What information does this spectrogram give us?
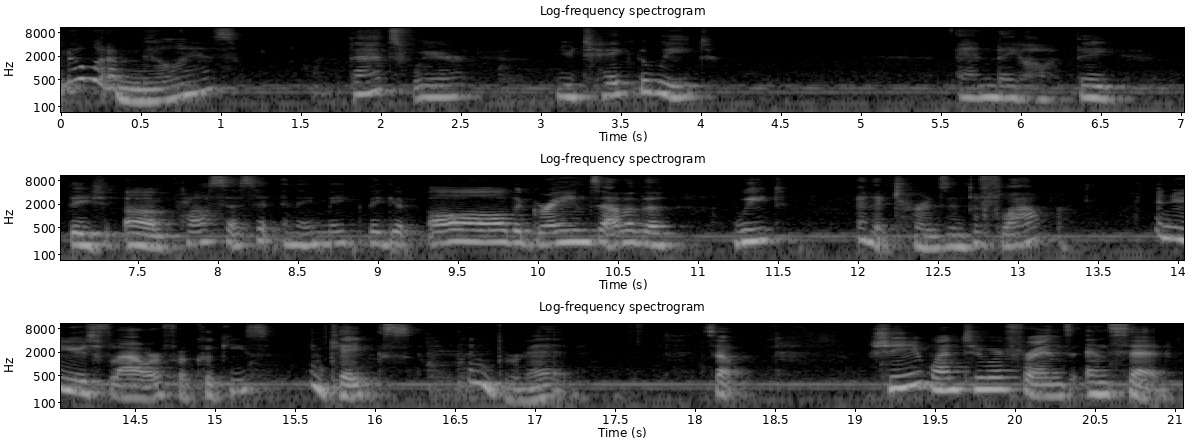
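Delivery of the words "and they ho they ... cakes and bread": usual speaking voice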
